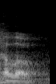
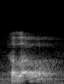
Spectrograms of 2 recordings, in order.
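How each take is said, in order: First: The pitch falls at the end. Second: The pitch rises at the end. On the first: It is a firm statement or command. "That's a downswing, declarative command" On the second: It is asked as a question. "That's a question"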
